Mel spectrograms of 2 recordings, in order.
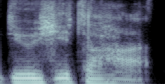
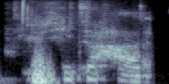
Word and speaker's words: Duji Tahat: No, you had it. Yeah, Gabrielle Bates and Duji Tahat. Yes, Duji Tahat.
